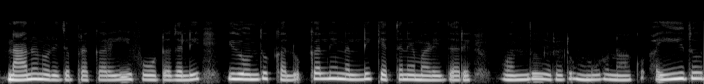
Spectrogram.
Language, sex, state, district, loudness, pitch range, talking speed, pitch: Kannada, female, Karnataka, Bellary, -16 LUFS, 210-245 Hz, 155 wpm, 225 Hz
